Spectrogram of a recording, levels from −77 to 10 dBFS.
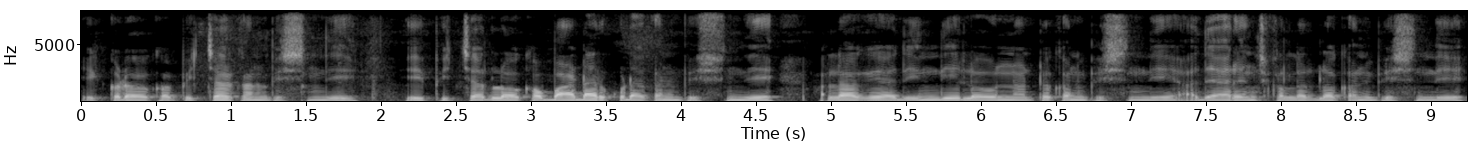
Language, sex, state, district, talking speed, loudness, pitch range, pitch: Telugu, male, Andhra Pradesh, Sri Satya Sai, 125 wpm, -19 LUFS, 115-120 Hz, 115 Hz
